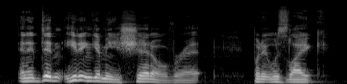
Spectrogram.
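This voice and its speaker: An ordinary speaking voice from a man, fairly quick in pace with lively intonation, on a very clean recording with a silent background. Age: 40s. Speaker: podcast co-host. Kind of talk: casual chat.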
